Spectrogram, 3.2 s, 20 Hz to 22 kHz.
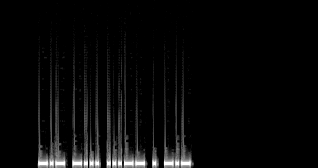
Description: Morse code, heard as a keyed tone, about 36 wpm, 700 Hz. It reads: KB3EK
